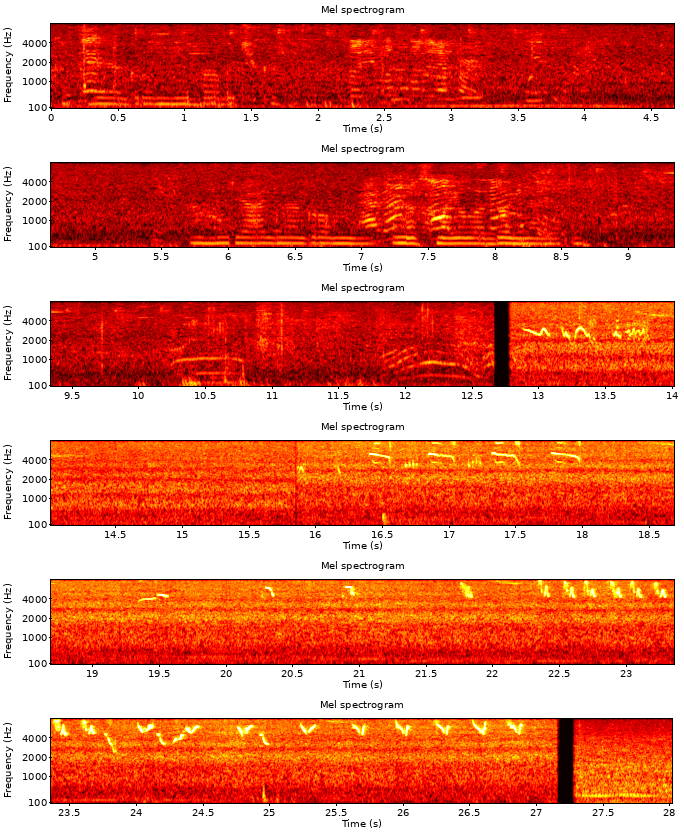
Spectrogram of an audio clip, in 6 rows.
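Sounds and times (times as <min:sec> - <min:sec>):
songbird singing: 0:05.5 - 0:10.8, 0:12.8 - 0:14.9, 0:15.8 - 0:27.2.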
